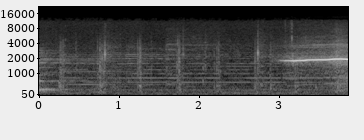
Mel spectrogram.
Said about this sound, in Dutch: Je fluit iemand er doorheen. We hebben dat nooit meegemaakt. Dat iemand er doorheen fluit.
